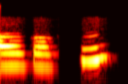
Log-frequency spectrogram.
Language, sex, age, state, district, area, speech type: Assamese, female, 30-45, Assam, Golaghat, urban, conversation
